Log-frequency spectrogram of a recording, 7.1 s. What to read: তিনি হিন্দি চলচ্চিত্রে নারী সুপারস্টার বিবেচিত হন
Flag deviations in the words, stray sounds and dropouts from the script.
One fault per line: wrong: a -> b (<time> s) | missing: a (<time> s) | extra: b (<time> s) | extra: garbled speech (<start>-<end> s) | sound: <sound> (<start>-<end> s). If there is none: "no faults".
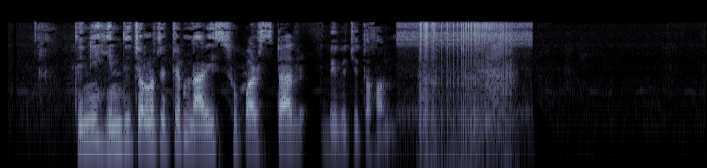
sound: squeak (4.2-5.2 s)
